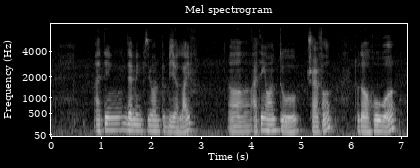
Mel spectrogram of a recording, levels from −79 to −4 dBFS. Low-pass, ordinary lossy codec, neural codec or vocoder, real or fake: 7.2 kHz; none; none; real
